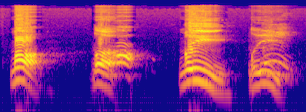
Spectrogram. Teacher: bunyi bertemu dari pangkal lidah bertemu pangkal langit-langit atas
